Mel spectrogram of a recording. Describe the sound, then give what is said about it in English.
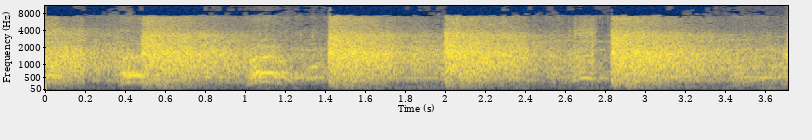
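Four loud gunshot blasts fire at uneven intervals, each a sharp crack that trails off into a broad, noisy rumble before the next shot. A sergeant reloads and fires at a wolf pack at night. No one speaks. “The sergeant reloaded and blasted away again.”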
